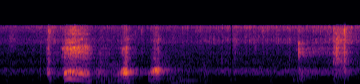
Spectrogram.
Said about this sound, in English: Why is it bubbling?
